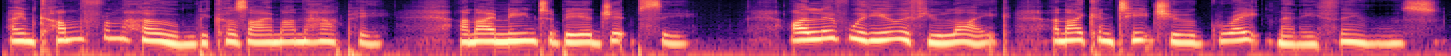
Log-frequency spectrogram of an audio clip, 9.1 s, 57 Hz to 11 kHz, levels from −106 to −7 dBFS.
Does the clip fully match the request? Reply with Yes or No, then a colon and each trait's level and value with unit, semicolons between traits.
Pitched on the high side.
Yes: high, 230 Hz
